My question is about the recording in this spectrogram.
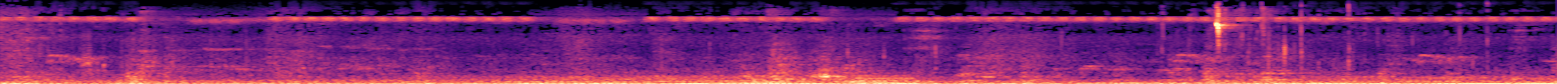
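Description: A high-pitched insect trill, steady with a few short pauses, over a low hum, with one sharp click about twelve seconds in.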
